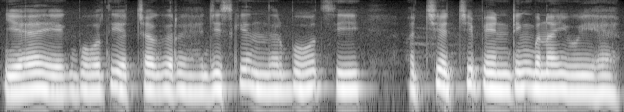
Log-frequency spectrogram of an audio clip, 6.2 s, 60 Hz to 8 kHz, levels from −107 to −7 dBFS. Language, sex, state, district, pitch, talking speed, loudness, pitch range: Hindi, male, Uttar Pradesh, Saharanpur, 160 Hz, 165 wpm, -15 LUFS, 155-170 Hz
